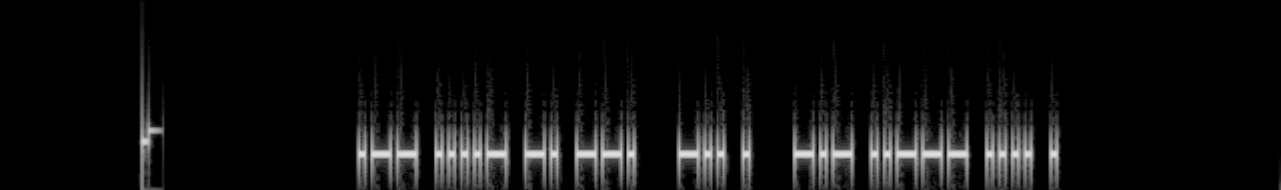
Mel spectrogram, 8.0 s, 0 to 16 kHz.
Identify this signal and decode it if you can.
Morse code, heard as a keyed tone, about 30 wpm, 700 Hz. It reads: W4NG DE K2HE
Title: USA Callsign DE Callsign - 4 Characters - 30wpm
